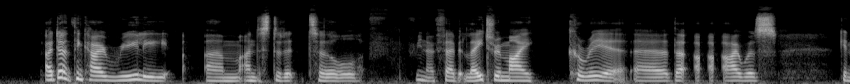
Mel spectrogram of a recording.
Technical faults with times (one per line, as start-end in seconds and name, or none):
6.99-7.27 CD stuck on one turn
